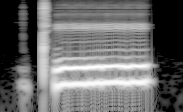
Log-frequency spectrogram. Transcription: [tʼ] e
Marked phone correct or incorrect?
correct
